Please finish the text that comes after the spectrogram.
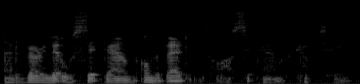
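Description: A man's voice: low-pitched, steady tone, fast, a bit bright, a little hiss or hum. A man of about forty, tired and rambling, swearing and mocking himself in a home webcam vlog. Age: 40s. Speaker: vlogger. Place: small room at home, indoors. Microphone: webcam at close range.

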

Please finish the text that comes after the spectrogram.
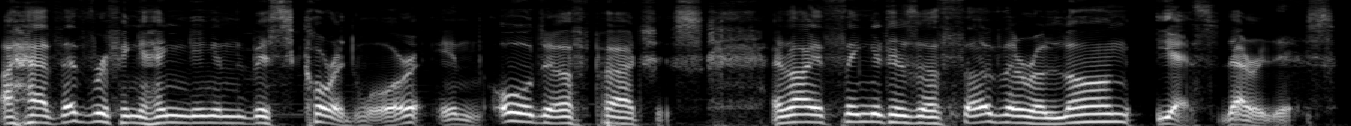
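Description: Audio drama casting: male actor as excitable, pompous Edwardian art lover, lively intonation, slightly high pitch. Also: unhurried, no room sound, soft background music. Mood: genial. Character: genial, excitable Edwardian gentleman art collector.

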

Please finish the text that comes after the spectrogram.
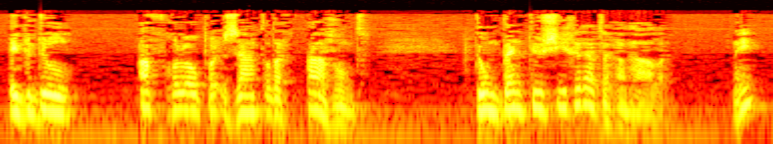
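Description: An actor playing a patient, coaxing male police investigator in a radio drama, repeating himself and prompting gently. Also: on the high side, very animated, normal speed. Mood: patient probing.

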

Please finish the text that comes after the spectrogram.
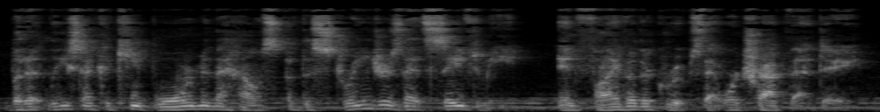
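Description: A man reading a first-person horror story in a steady, measured storytelling voice. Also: low-pitched. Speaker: narrator. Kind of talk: scripted horror story narration. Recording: roomy sound with music underneath.

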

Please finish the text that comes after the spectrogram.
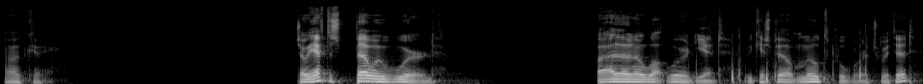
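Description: Man, low-pitched, swooping intonation, casual gameplay chatter, thinks aloud. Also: lively intonation, measured pace, pauses often, slight background noise. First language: Dutch. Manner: rambling, thinks aloud with self-corrections. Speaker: let's play gamer. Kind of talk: casual horror game commentary.

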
